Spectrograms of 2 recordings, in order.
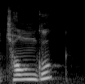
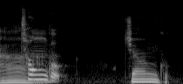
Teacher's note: We're saying the K, but final consonants are very short, so 정국. It's K but very short, strong.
